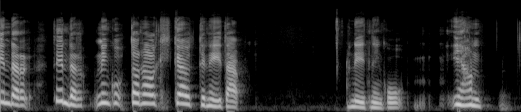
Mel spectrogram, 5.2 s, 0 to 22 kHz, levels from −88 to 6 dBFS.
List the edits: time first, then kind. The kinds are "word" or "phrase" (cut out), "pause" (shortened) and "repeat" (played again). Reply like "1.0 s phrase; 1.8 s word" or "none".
none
